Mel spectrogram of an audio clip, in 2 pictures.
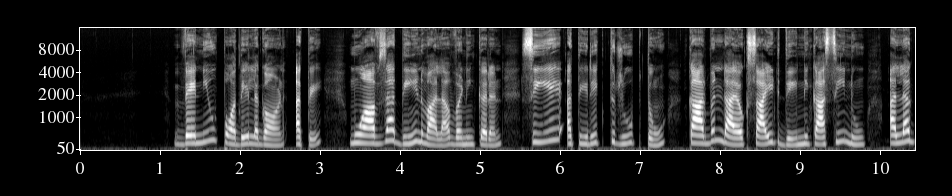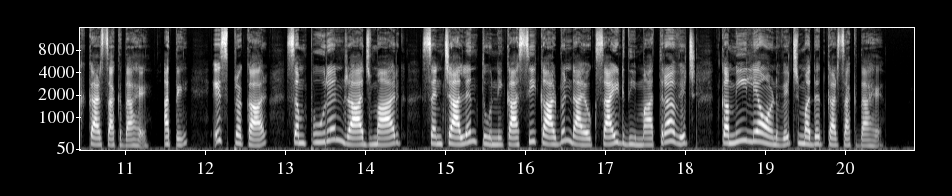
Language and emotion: Punjabi, neutral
